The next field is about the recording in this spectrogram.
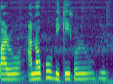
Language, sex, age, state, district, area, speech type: Assamese, female, 30-45, Assam, Dibrugarh, urban, spontaneous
